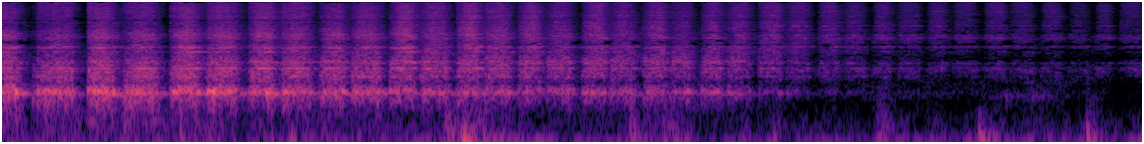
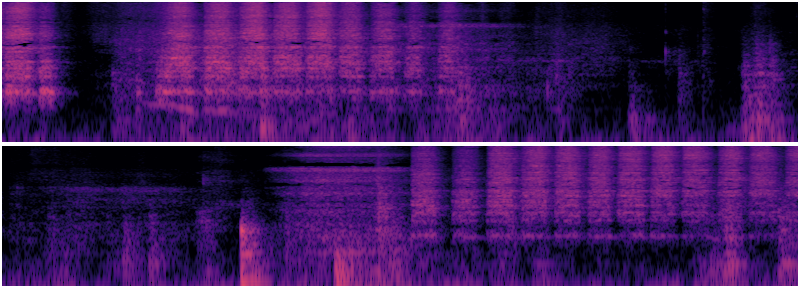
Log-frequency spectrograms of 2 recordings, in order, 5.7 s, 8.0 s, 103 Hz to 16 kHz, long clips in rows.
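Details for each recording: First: 5.3 LS cylinder head fresh from the machine shop, valve lapped by hand with coarse compound: loud rasping back-and-forth grind about two strokes a second, softening as it goes; valve and seat not yet mated. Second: Hand-lapping a valve into its seat on a 5.3 LS cylinder head fresh from the machine shop, ground until it sounds soft: steady strokes, about three a second, with a fine even hiss and no gritty scratch; valve and seat properly mated.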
